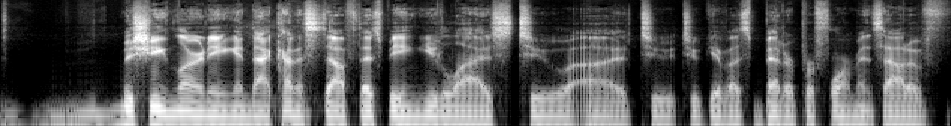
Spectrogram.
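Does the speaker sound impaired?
No.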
